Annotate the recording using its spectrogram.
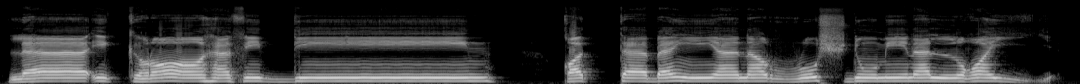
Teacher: the dal and the ta are fused together in this ayah. and we don't pronounce the dal at all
